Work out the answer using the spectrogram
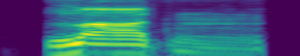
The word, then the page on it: lardon: British English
